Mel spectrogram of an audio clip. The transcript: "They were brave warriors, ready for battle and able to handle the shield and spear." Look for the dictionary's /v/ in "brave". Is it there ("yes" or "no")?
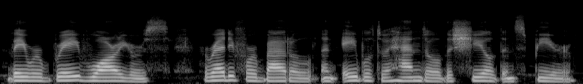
yes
